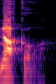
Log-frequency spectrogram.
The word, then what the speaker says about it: knuckle: Other words with the silent K include knife, knee, know, knock, need, and knuckle, which is this part of your hand right here where the finger joins the hand.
